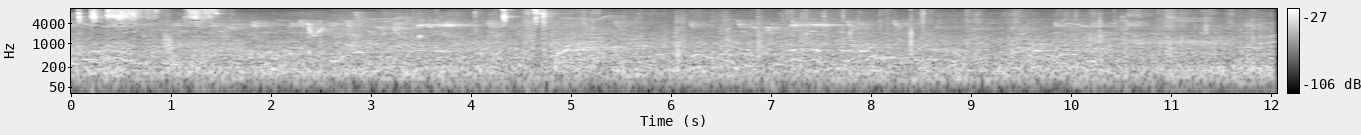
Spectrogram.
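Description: Outdoor ambience with faint bird and insect calls, broken by a few short, sharp, high-pitched sounds in the first second and a half and again about halfway through.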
